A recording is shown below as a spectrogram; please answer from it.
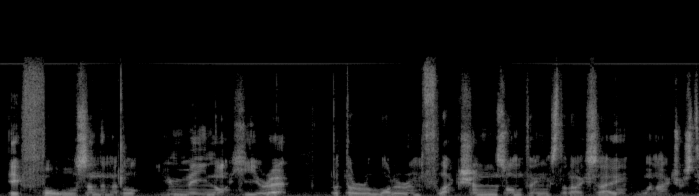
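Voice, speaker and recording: Bright-toned Scouse man, explaining calmly. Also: deep voice, a little hiss or hum, poor audio. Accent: Scouse (Liverpool). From Liverpool, England. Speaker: podcast co-host. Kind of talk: casual chat.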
